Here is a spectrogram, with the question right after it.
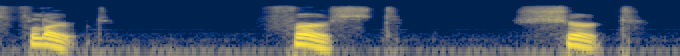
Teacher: I is often sounded before R as a short U, as flirt, first, shirt.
